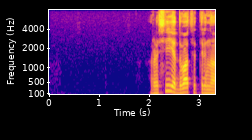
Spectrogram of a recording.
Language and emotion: Russian, neutral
